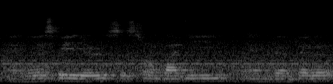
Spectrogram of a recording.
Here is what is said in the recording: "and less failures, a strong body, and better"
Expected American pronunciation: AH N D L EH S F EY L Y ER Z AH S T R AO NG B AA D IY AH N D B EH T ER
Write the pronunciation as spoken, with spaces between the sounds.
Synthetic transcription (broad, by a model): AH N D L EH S P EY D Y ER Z AH S T R AO NG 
